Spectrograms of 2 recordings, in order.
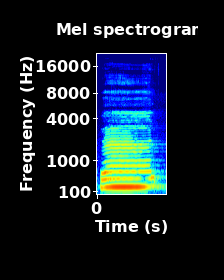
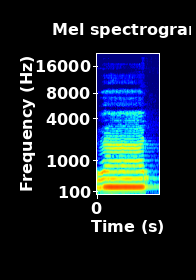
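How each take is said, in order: No difference in how they are said.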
